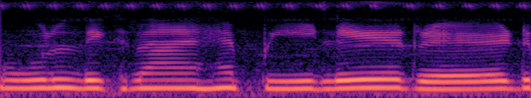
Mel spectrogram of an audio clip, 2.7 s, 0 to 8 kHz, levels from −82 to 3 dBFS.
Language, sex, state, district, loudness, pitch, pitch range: Hindi, female, Bihar, Bhagalpur, -23 LUFS, 205 Hz, 195-210 Hz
